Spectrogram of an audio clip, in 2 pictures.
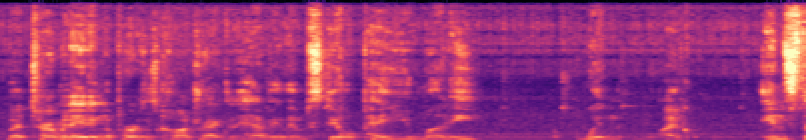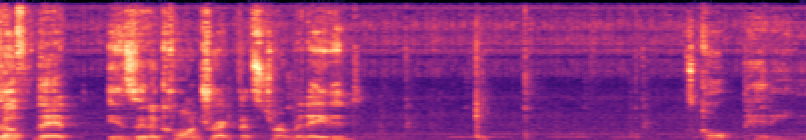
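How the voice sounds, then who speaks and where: This Algerian host chats casually on a livestream, reading viewer comments and sharing opinions through many fillers and restarts. His mid-range, darkish voice moves at normal speed but pauses often, and a little hiss or hum is audible.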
